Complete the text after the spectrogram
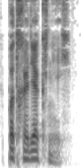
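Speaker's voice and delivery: ordinary delivery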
